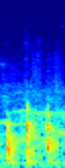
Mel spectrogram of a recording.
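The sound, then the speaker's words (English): Three evenly spaced knocks on a door, each a short, resonant wooden rap, fairly loud, with no voices. “My team and I were over the wall, and I crept up, and I knocked on the door.”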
